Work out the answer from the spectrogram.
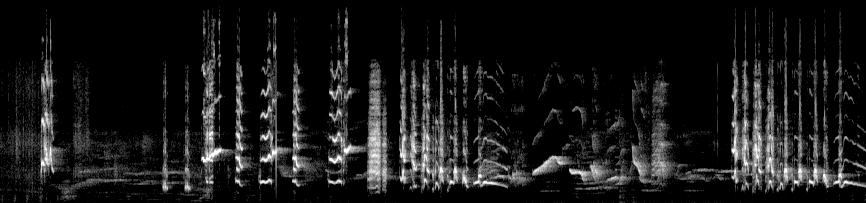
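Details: Oriental magpie-robin singing with small-bird material, used to lure other magpie-robins to answer: rapid runs of sharp, high, repeated whistles and harsh chattering notes, a looping twittering passage midway, and a dense rattling series near the end.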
